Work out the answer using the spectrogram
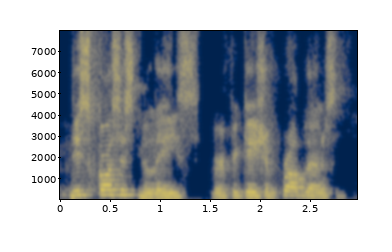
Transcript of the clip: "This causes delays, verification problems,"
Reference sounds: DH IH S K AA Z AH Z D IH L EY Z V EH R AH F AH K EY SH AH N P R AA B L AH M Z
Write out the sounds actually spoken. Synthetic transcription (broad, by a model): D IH S K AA S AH S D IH L EY S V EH R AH F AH K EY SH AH N P R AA B L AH M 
